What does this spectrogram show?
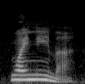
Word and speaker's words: Hueneme: to the Spanish version winema spelled with an H and you to make the W sound the wharf brought life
